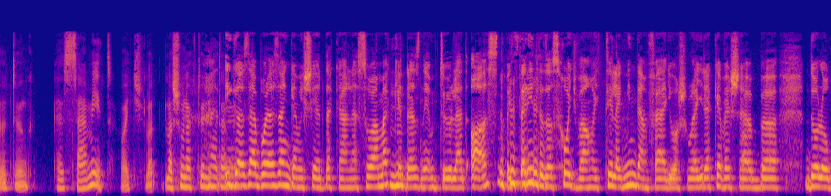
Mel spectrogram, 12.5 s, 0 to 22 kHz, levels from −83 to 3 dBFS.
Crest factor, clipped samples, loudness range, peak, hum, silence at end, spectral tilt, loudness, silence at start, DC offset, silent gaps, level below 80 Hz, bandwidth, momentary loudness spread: 16 dB; under 0.1%; 3 LU; -2 dBFS; none; 0 s; -4.5 dB/octave; -18 LUFS; 0 s; under 0.1%; none; -72 dBFS; 11.5 kHz; 10 LU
